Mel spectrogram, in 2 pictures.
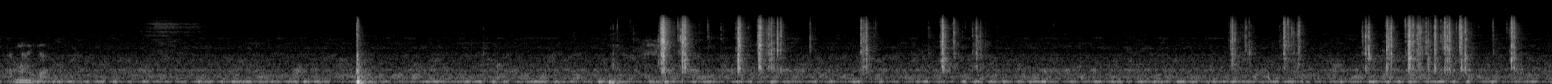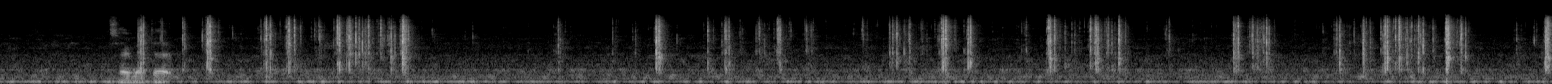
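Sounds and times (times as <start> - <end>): puzzle cube plastic clicks: 6.6 - 8.0, 8.6 - 9.9, 12.3 - 15.2, 16.9 - 19.8, 21.1 - 31.0.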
